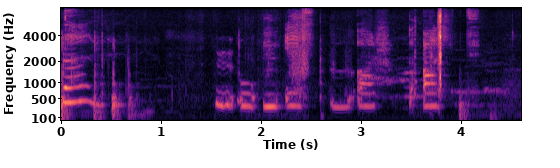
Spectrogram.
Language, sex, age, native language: Icelandic, male, 6, Icelandic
